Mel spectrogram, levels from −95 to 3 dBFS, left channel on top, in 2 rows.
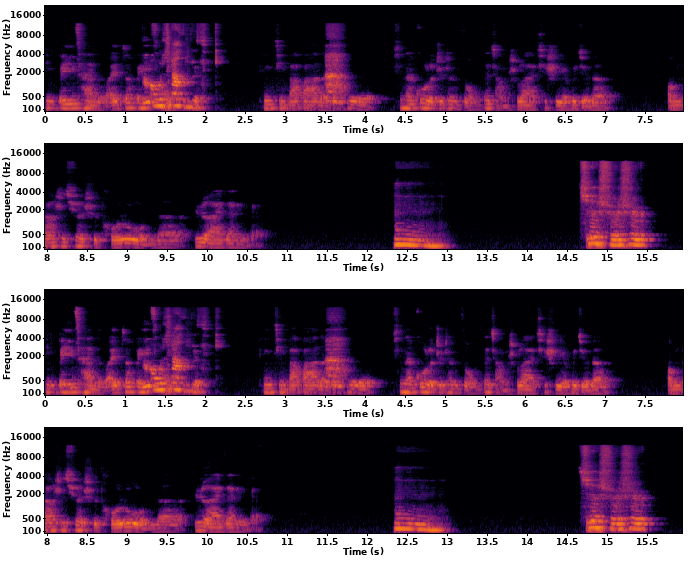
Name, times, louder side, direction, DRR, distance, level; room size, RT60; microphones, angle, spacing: voice 1, 0.0-1.4 1.8-2.0 2.7-4.1 4.4-7.0 7.8-10.5 14.6-15.0, right 1 dB, 60° right, 0.7 m, -37 dB
voice 2, 1.3-1.9 3.5-3.7 12.3-13.0 14.7-15.5, left 1 dB, 40° left, 0.7 m, -30 dB
3.3 x 2.3 x 2.6 m
head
